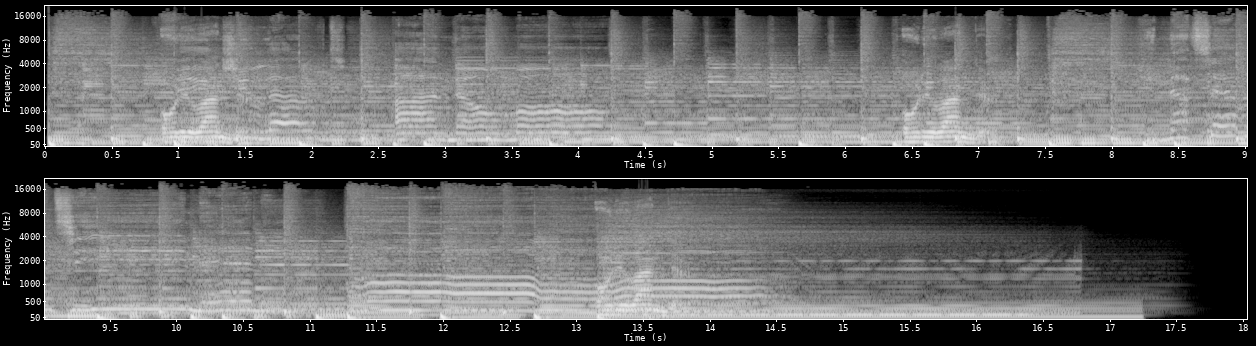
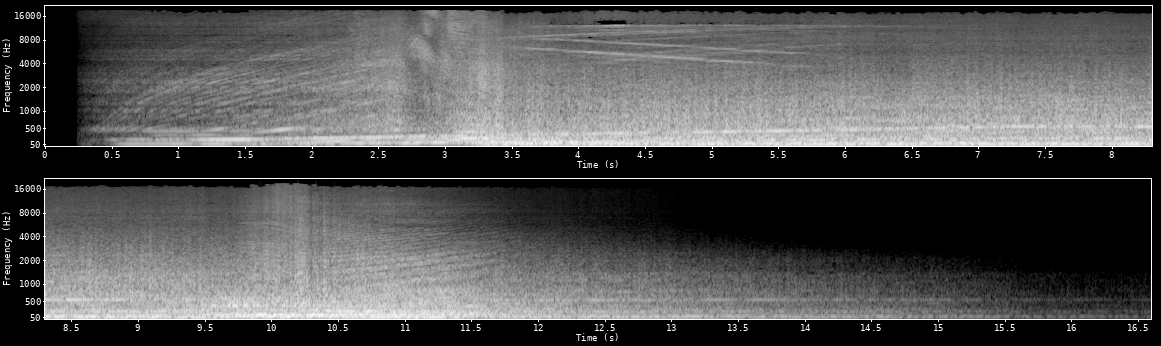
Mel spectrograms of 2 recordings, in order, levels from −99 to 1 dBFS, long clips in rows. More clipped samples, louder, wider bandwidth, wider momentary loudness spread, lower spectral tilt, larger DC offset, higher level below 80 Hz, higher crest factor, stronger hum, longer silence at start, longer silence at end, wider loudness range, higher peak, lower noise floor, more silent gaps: neither; second, -15 LUFS vs -12 LUFS; about the same, 19.5 kHz vs 19.5 kHz; second, 9 LU vs 17 LU; second, -5.5 dB/octave vs -7 dB/octave; neither; about the same, -24 dBFS vs -20 dBFS; about the same, 14 dB vs 12 dB; neither; second, 0 s vs 0.6 s; second, 0.8 s vs 2.35 s; second, 4 LU vs 10 LU; about the same, 0 dBFS vs 0 dBFS; second, -57 dBFS vs -63 dBFS; neither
